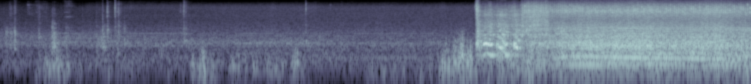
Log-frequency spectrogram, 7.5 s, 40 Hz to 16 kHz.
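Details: 1998 GMC Sonoma pickup after a water pump replacement and coolant refill: cranks, catches at once and settles into a steady, even idle; normal idle.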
